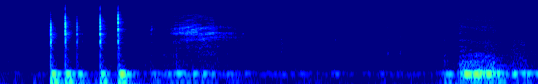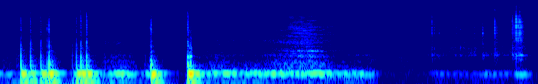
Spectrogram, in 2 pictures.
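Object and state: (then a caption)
Candy-coated chocolates tapped and clicked. Fingertips place, tap and click the hard sugar shells of small candy-coated chocolates against each other in a flat circular mosaic laid on a black surface. Sharp, quick clicks come in uneven clusters over a low steady hum, with soft scratchy rustles between them.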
